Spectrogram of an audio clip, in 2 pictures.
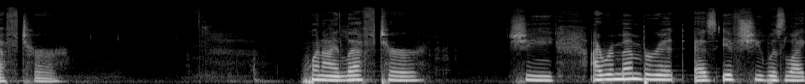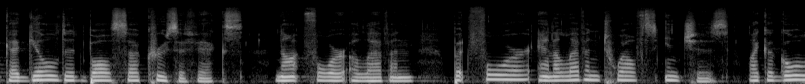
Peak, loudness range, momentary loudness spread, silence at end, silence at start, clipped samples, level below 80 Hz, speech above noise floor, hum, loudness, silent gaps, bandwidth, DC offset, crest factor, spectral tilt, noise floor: -4 dBFS; 5 LU; 13 LU; 0 s; 0 s; under 0.1%; -44 dBFS; 42 dB; none; -20 LUFS; none; 14.5 kHz; under 0.1%; 16 dB; -6.5 dB/octave; -61 dBFS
